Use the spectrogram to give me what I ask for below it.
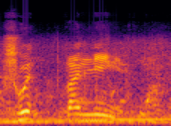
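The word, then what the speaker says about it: Chùa Vạn Linh: Oh, que ça a l'air chouette, On vient de franchir à l'instant les portes d'entrée de la pagode Van Linh, qui se prononce donc Chue Van Linh.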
